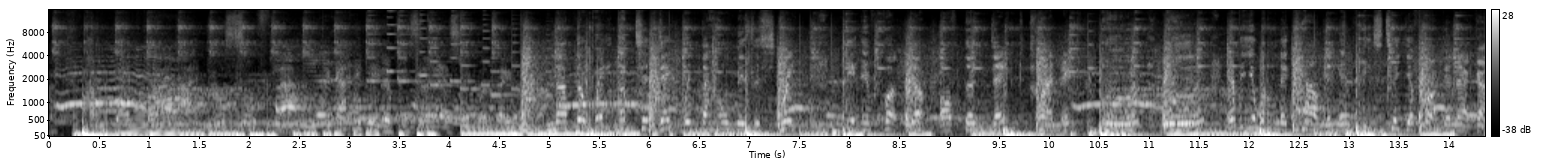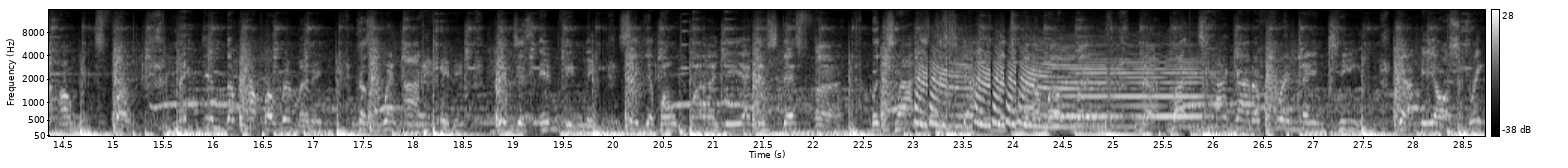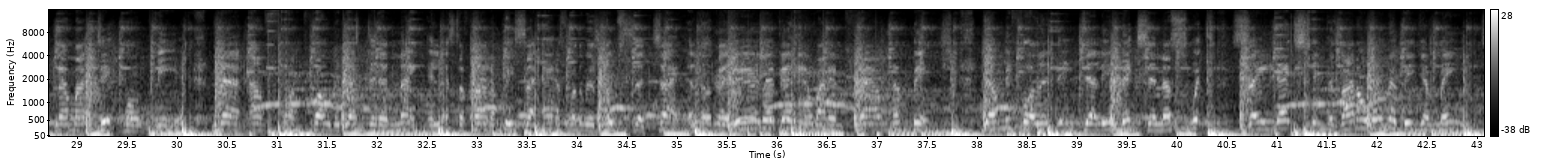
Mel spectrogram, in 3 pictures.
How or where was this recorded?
busy venue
